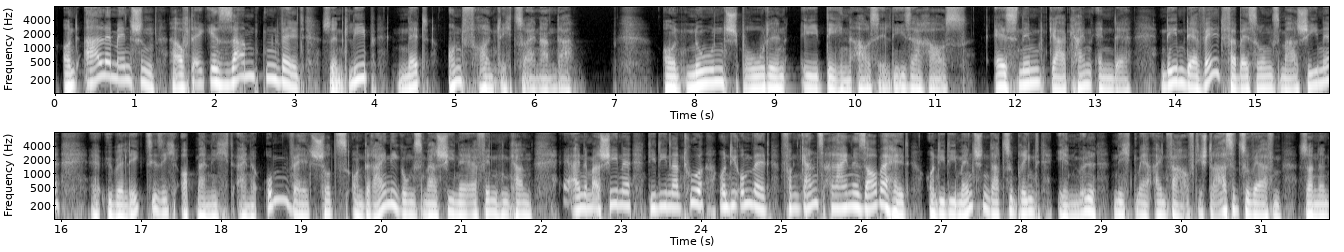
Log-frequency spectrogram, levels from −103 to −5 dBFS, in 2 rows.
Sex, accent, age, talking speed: male, German, 50-69, 130 wpm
